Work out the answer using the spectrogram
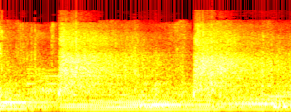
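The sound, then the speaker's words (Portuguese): Gunshots ring out during a shootout between police and traffickers in a favela: two sharp cracks about a second apart, loud against a dense, steady background roar. “Em outro ponto, os bandidos continuam atirando.”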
